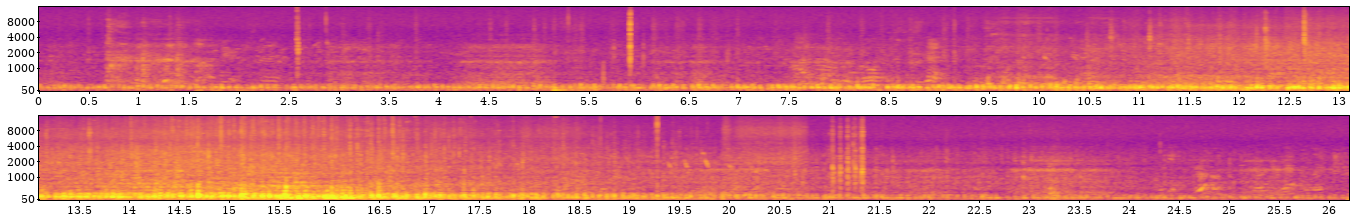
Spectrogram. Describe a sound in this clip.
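Horses gallop past on turf, growing louder as they near and fading as they move away.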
